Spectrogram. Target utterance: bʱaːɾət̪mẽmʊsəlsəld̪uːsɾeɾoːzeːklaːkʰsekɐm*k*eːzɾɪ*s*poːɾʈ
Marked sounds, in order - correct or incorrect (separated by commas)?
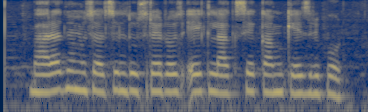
correct, incorrect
